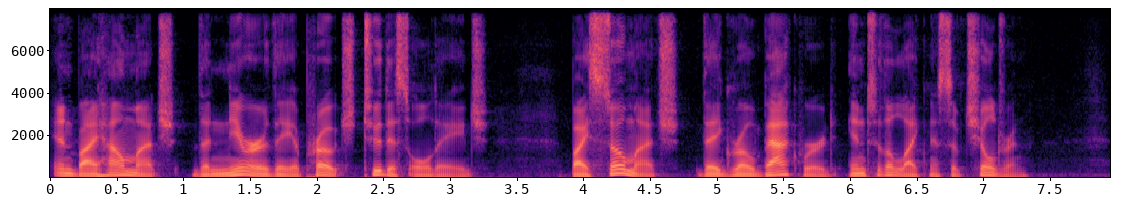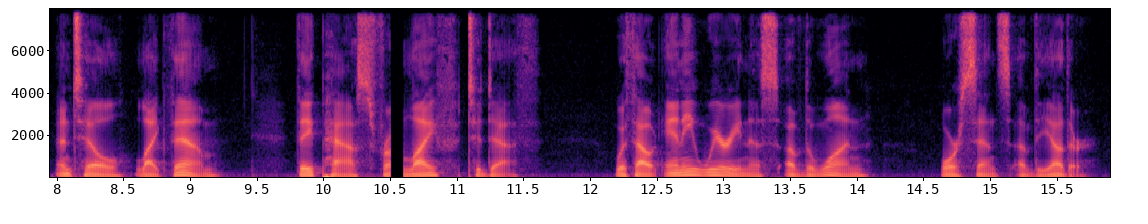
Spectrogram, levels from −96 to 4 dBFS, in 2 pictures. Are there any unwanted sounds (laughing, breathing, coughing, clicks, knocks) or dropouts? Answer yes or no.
yes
